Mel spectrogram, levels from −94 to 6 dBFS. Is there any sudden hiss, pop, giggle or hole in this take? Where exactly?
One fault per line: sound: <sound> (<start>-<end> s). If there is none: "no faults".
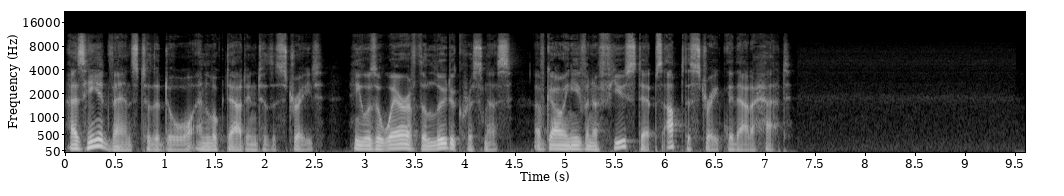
no faults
